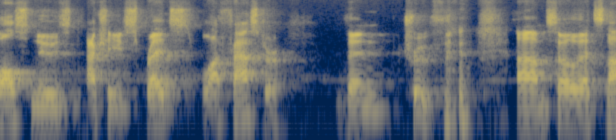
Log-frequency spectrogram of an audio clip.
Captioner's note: chuckles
